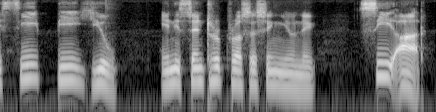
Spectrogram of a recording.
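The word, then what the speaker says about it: CPU: जैसे की एग्जांपल है सीपीयू तो हम इसको जो है वो अलग प्रोनाउंस कर रहे हैं इसको सीपू नहीं पढ़े इसको हम पढ़े सीपीयू यानी सेंट्रल प्रोसेसिंग यूनिट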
